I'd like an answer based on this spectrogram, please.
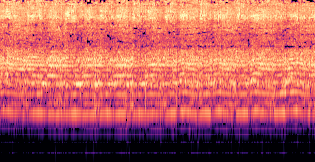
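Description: Immersion blender motor running steadily with a constant hum, its blade emulsifying egg, garlic and oil into aioli in a tall plastic beaker.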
